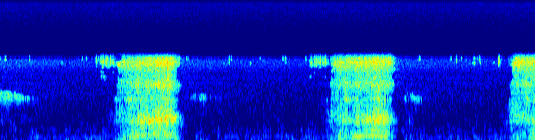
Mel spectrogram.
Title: wheezy snoring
